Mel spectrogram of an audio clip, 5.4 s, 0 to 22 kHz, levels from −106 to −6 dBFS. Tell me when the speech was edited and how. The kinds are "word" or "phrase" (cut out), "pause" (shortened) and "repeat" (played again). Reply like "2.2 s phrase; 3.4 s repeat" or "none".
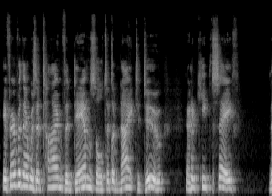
1.3 s word; 2.2 s word; 2.7 s word; 3.8 s word; 4.2 s word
